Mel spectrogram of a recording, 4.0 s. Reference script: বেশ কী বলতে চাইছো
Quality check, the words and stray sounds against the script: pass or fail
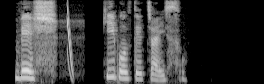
fail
